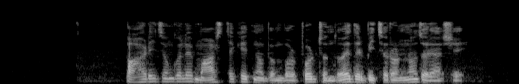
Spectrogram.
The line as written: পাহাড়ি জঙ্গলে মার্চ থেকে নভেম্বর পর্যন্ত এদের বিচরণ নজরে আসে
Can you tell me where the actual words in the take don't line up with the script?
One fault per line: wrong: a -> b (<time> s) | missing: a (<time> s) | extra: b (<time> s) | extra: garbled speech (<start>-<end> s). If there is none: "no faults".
no faults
